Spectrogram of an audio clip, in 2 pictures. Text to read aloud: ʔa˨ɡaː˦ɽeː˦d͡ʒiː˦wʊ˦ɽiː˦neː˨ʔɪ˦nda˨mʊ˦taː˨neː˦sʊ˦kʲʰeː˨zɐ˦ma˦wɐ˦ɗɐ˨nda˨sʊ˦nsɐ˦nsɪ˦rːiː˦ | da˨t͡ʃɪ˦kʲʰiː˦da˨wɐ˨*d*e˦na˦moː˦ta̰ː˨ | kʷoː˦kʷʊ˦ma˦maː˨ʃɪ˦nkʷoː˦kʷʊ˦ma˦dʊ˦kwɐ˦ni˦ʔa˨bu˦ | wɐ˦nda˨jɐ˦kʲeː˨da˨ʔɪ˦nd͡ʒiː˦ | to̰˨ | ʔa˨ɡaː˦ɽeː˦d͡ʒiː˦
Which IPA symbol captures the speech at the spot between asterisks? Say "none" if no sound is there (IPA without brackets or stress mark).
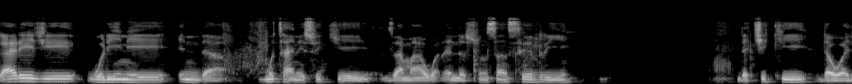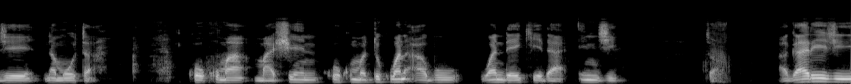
d͡ʒ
